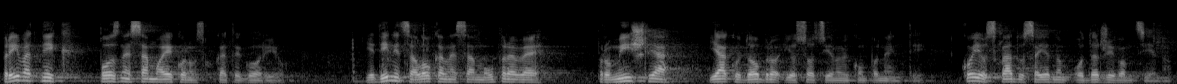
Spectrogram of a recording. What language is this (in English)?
Croatian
